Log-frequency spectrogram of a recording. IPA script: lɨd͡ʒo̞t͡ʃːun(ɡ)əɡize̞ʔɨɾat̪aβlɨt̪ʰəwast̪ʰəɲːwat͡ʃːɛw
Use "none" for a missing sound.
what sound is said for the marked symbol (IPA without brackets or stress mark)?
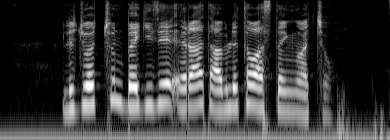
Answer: b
